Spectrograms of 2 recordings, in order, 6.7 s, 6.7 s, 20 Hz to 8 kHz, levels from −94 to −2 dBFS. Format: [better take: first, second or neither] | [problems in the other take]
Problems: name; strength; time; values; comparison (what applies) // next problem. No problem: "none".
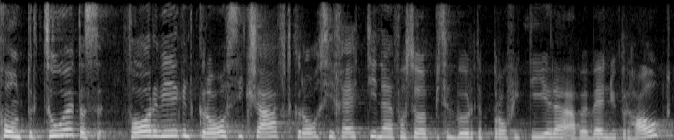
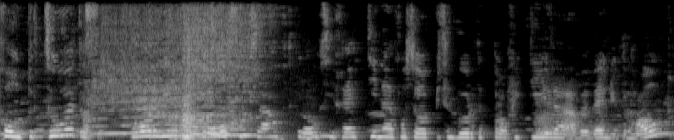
first | noise reduction (classical method WPE with log-MMSE)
